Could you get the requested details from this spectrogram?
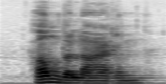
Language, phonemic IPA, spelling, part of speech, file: Dutch, /ˈhɑndəˌlarə(n)/, handelaren, noun, Nl-handelaren.ogg
- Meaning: plural of handelaar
